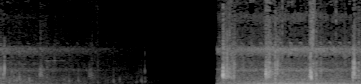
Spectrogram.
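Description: Footsteps of someone walking away with long strides toward a refectory, a steady, faint series of steps that fades out into a brief silence, followed by loud, steady insect chirring.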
